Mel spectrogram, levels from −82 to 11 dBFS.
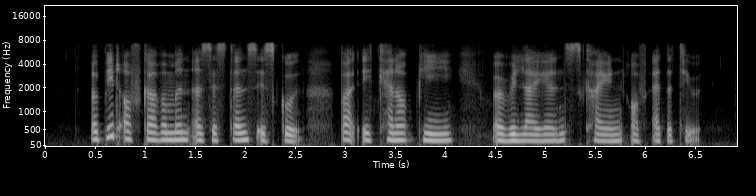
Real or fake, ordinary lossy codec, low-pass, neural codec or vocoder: fake; none; 7.2 kHz; codec, 16 kHz, 0.8 kbps, ZipCodec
